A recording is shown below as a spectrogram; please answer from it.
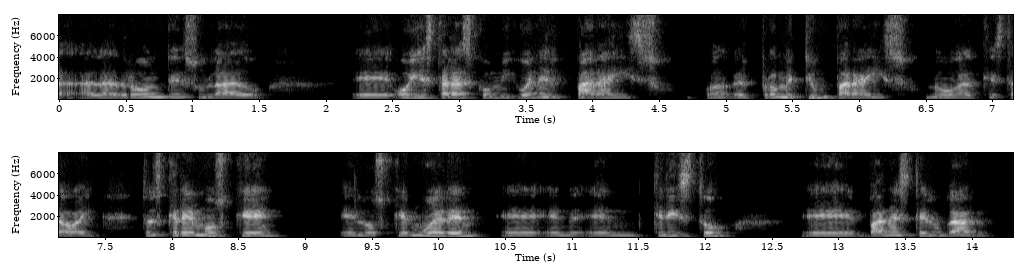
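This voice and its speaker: Male bible teacher on a video call, slow, hesitant, lots of ums and restarts. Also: mid-range voice. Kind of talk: answering questions in an online class.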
